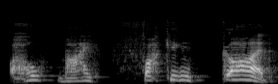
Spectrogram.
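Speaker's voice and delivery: hammed-up drawn-out fangirl cry; screamed. A narrator's reading. Ebony hears about the Good Charlotte concert, mock scream. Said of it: "I screamed".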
